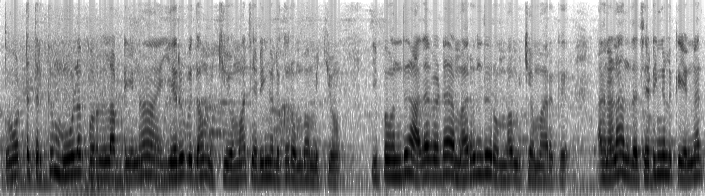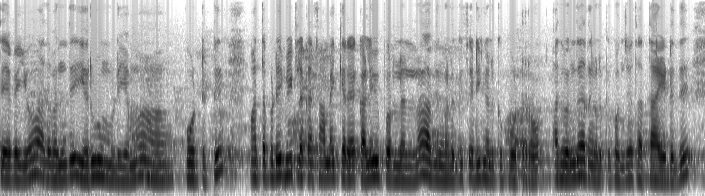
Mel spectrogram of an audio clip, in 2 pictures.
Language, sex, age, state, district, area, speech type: Tamil, female, 45-60, Tamil Nadu, Perambalur, urban, spontaneous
